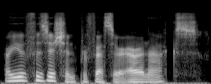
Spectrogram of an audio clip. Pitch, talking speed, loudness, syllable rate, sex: 130 Hz, 170 wpm, -15 LUFS, 6.6 syllables/s, male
